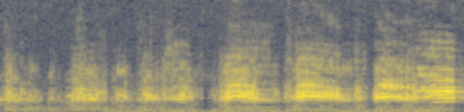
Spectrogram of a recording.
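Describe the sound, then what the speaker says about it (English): A dense flock of ducks and geese at a farm honks and quacks continuously and loudly, many overlapping calls in a busy, close chorus without pause. "I've never seen so many ducks in one spot."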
